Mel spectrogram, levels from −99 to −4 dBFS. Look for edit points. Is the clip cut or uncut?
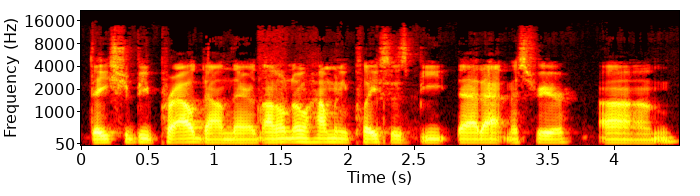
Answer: cut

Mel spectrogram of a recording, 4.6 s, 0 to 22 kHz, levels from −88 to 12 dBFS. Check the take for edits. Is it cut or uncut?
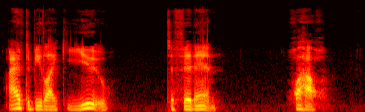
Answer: uncut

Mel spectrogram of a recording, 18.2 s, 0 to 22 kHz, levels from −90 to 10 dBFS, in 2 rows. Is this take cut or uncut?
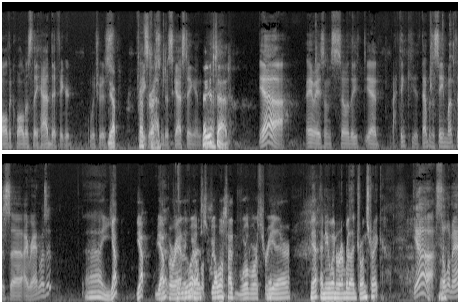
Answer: uncut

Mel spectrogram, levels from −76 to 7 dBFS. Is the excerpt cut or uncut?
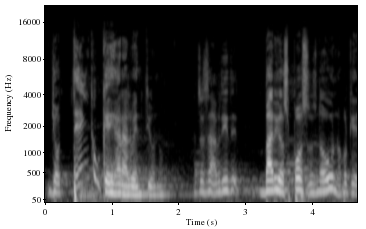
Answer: cut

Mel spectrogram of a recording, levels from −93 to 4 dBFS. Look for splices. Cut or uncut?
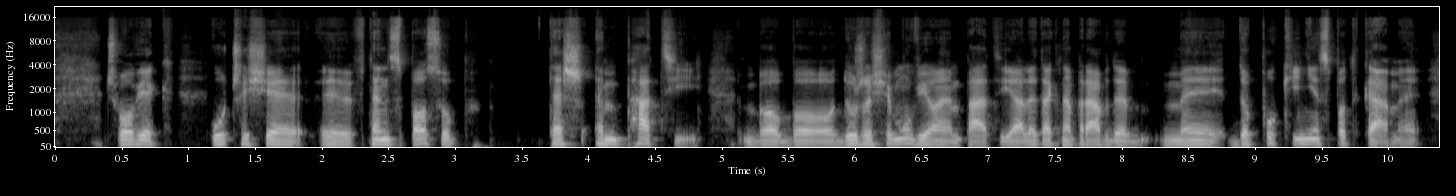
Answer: uncut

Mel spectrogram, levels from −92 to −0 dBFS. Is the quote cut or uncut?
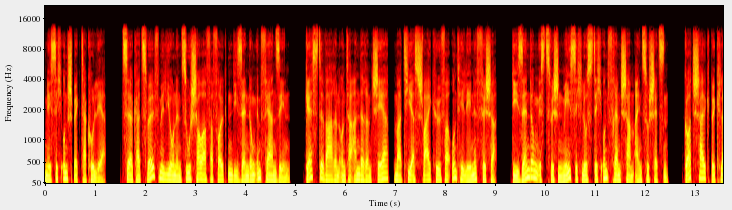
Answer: uncut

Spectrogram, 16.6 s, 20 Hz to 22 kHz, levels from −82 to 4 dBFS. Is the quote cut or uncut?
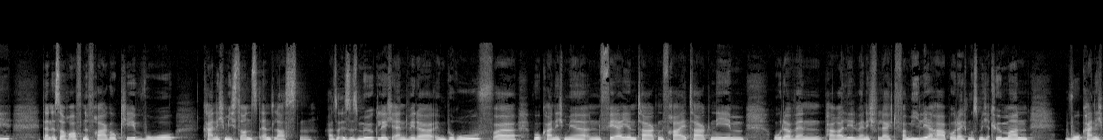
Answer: cut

